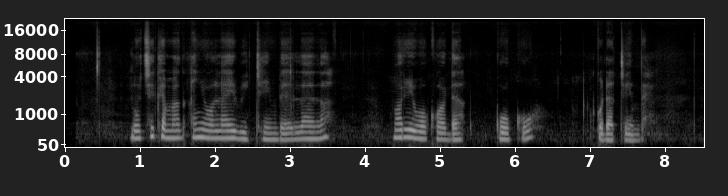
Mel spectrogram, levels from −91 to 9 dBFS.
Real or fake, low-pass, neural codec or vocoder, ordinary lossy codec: fake; none; codec, 44.1 kHz, 2.6 kbps, SNAC; none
